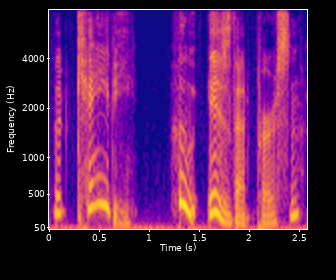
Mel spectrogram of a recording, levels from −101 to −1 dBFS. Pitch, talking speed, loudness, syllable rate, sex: 195 Hz, 140 wpm, -17 LUFS, 4.1 syllables/s, male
